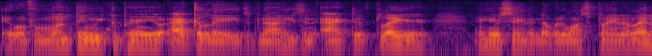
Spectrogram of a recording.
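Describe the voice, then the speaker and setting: A man talks quietly in a fairly low pitch, keeping his intonation fairly even. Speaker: YouTube sports commentator. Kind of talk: casual reaction commentary. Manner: quiet, keeping voice down.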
